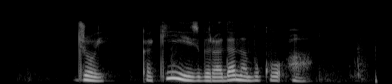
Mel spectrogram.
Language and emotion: Russian, neutral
